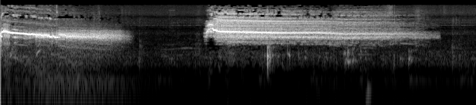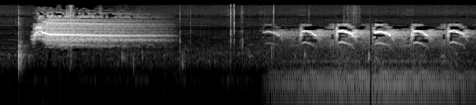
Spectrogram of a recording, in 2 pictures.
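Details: Eurasian sparrowhawk in a garden: three long, harsh, wavering whining calls, each two to three seconds, separated by short pauses, followed by a run of quick, sharp, arched notes repeated about twice per second over a low hum.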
